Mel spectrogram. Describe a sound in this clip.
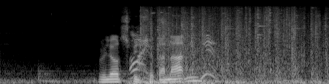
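A bright game chime rings out as a level is gained.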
